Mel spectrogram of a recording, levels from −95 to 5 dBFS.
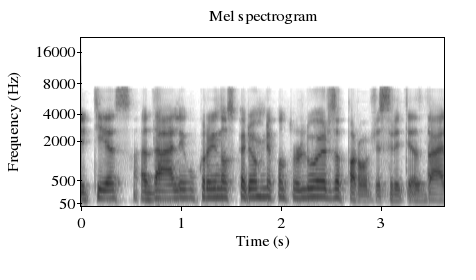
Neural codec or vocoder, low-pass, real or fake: codec, 16 kHz, about 1 kbps, DyCAST, with the encoder's durations; 7.2 kHz; fake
